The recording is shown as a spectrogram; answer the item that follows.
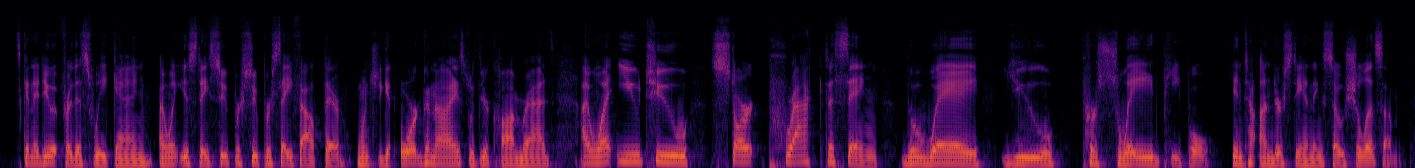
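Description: Speaking at a moderate pace, a man with an American accent has a medium pitch and ordinary pitch variation. His tone is animated, and the sound is dry and close with no echo. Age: 30s. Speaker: podcast host. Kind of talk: solo news commentary podcast.

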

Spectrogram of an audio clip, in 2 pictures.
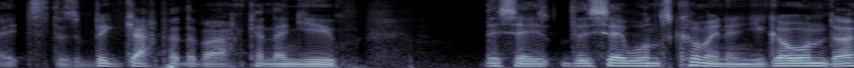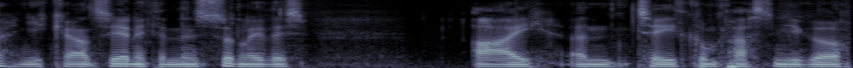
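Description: Over a silent background in a very clean recording, a man with a Yorkshire accent talks very fast in a very deep, low voice with fairly even intonation. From Yorkshire, northern England. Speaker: head of a prep school. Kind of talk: interview.

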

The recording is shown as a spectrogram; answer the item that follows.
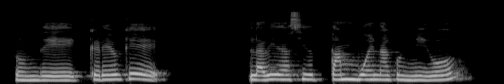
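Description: Music plays behind a woman with a Mexico City accent. She talks at a very slow pace with fairly even intonation. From Mexico City, Satélite area. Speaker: psychologist and HR director. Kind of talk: interview, personal life story.

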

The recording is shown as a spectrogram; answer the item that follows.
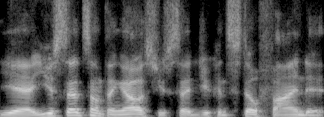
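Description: An unremarkable speaking voice: a man at medium pitch with an American accent and ordinary pitch variation. The background is quiet, the sound dry and close with no echo. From Boston, Massachusetts. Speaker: music producer and rapper. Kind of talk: casual interview chat. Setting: home studio.

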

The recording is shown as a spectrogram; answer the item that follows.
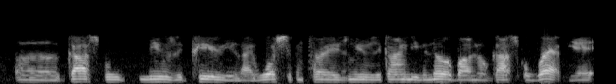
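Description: Speaking with an American accent, a man keeps to a medium pitch. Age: 40s. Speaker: rapper. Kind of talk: interview.

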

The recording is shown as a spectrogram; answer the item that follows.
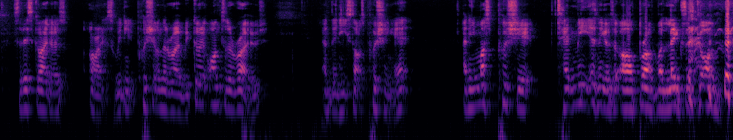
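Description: The speech runs at a very fast pace with fairly even intonation. Loudness swings widely from moment to moment. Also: man, fairly high pitch for a man. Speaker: podcast co-host. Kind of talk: casual chat.

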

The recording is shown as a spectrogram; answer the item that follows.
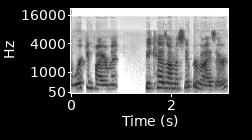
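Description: An unremarkable speaking voice from a woman, fairly high in pitch, with ordinary pitch variation at a moderate pace. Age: 50s. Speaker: work supervisor. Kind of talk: casual chat.

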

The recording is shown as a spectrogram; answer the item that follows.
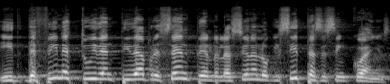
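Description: A man talks at a high pitch. His tone is animated. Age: 50s. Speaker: pastor. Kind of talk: sermon. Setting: church.

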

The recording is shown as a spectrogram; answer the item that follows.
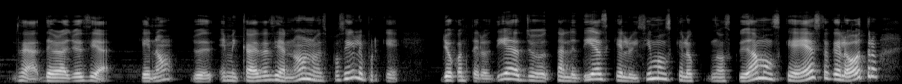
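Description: A woman of medium pitch talks at a fairly quick pace, her pitch swinging very widely. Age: 30s. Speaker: vlogger. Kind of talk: personal vlog.

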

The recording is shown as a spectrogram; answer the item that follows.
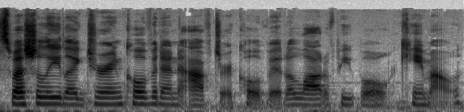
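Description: A woman with an unremarkable speaking voice talks at a medium pitch and a fairly quick pace, her intonation fairly even. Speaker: realtor and coach. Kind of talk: casual interview.

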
